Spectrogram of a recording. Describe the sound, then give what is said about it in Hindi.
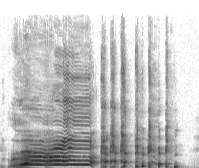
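A person voices a loud, drawn-out roar imitating a cheetah, the story character Detective Cheetah, held for more than a second, then breaks into a quick run of short, choppy vocal bursts. “दहाड़ मारी”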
